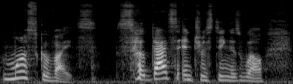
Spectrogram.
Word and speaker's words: Muscovite: So, I went to Professor Google and it is pronounced muscovite. I even listened to an audio of it.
